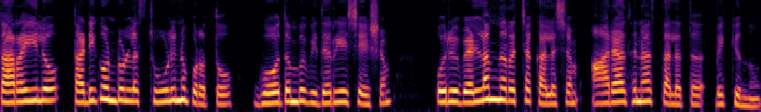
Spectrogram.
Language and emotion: Malayalam, neutral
